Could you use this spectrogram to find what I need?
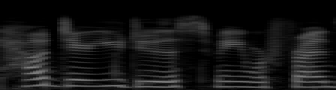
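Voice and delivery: put-on furious outburst, voice losing control. Retelling a scene where a character loses it: imitating someone losing it. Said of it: "is losing his shit".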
